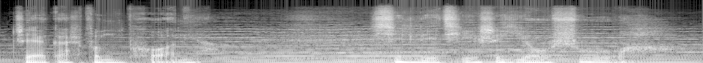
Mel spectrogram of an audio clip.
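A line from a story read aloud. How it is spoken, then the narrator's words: Grandmother murmuring. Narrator (Chinese): 奶奶嘴里喃喃的说道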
